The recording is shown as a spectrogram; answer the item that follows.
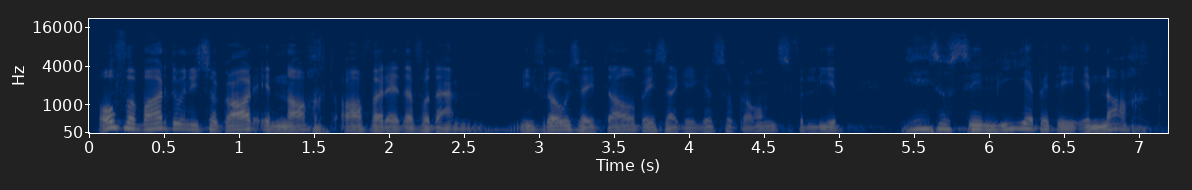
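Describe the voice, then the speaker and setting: A man in his fifties with a Swiss German accent, preaching a lively sermon as a guest speaker, joking and rallying the congregation. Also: medium pitch, brisk. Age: 50s. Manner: exuberant, joking, rallies the crowd.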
